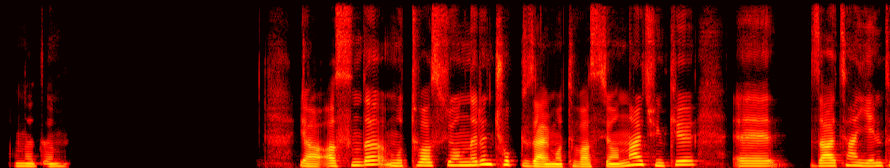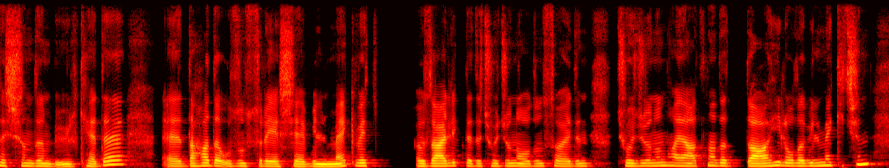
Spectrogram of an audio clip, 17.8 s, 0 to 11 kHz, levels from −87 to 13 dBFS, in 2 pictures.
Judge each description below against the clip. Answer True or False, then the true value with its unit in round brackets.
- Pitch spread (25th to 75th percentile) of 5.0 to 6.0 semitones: False (2.9 semitones)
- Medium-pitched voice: True (170 Hz)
